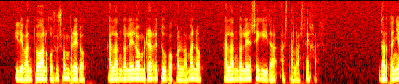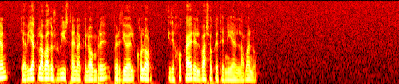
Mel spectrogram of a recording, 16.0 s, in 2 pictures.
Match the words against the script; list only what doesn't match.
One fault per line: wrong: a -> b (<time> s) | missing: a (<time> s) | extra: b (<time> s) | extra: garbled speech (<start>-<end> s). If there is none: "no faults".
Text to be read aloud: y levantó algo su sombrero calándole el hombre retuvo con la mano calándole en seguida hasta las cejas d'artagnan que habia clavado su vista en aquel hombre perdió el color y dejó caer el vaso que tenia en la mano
no faults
